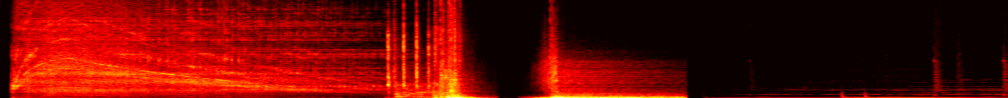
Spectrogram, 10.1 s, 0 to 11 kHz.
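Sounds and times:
sharp clicks: 3.9 - 4.8.

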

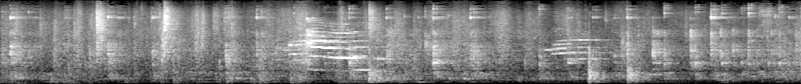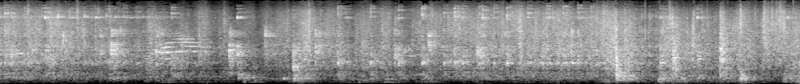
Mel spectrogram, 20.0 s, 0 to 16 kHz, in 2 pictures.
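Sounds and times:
high wavering cries: 6.8 - 7.5
plastic sheeting crinkling: 10.1 - 20.0.

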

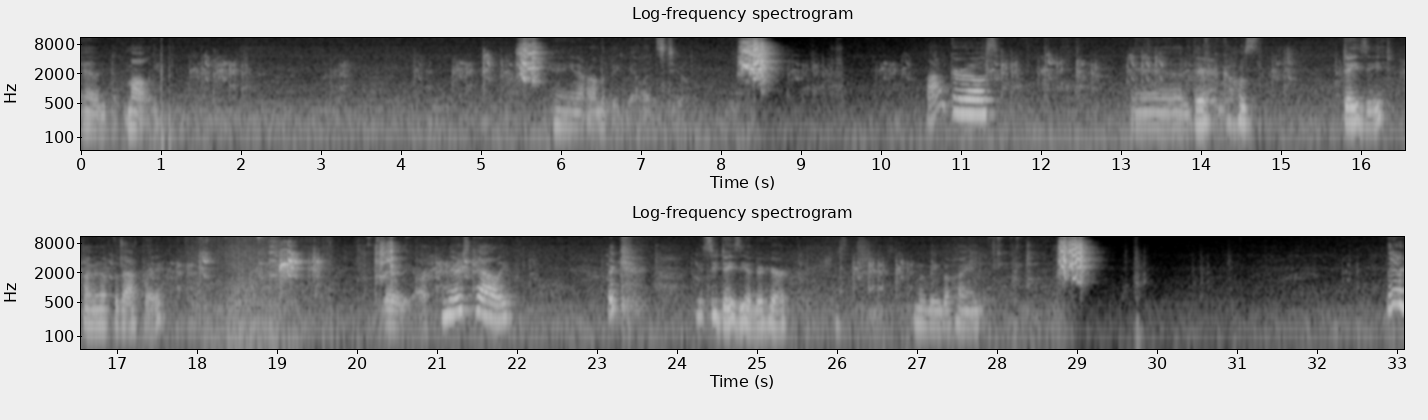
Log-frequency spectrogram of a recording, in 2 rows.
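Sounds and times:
parakeet squawk: 1.4 - 2.2, 3.1 - 3.4, 4.2 - 5.9, 8.2 - 10.5, 11.4 - 13.4, 17.7 - 21.6, 26.1 - 27.0, 28.8 - 29.4
parakeets chirping: 1.4 - 2.3, 3.0 - 3.5, 4.1 - 5.9, 8.2 - 22.4, 24.1 - 27.8, 28.7 - 29.4, 32.3 - 33.0.

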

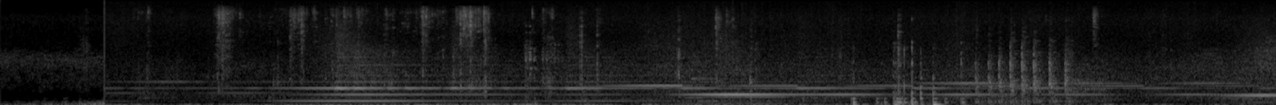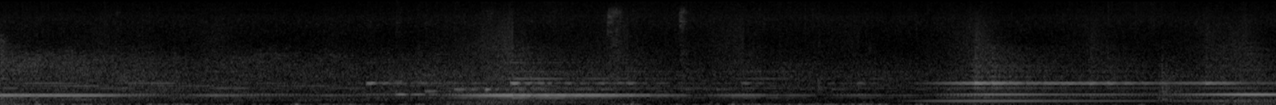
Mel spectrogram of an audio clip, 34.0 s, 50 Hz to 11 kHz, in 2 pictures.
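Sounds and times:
slow ambient music: 1.4 - 34.0
knocks and thuds: 11.4 - 14.5.

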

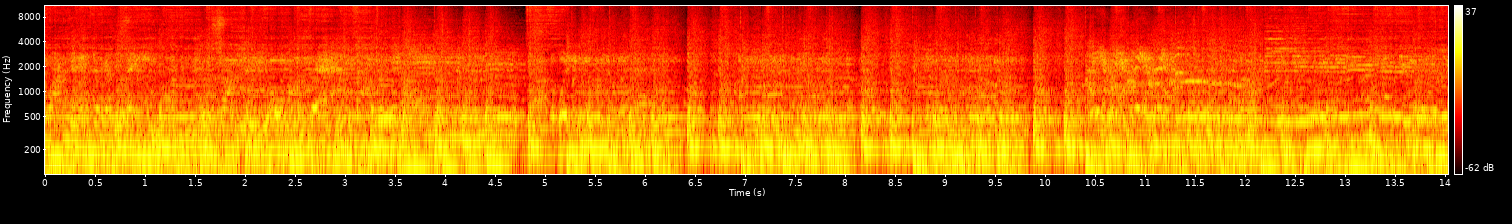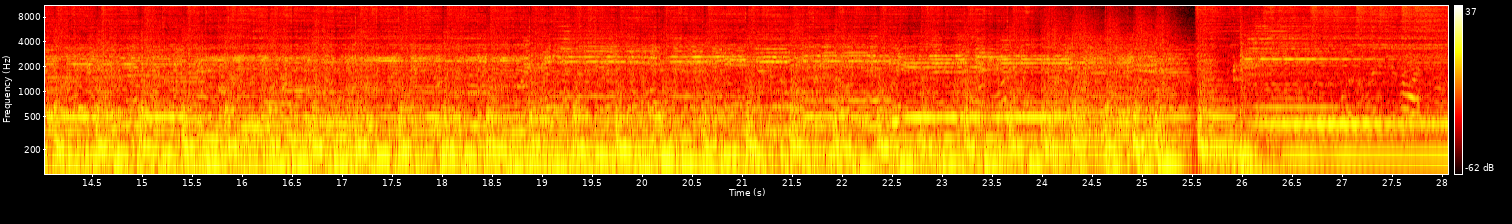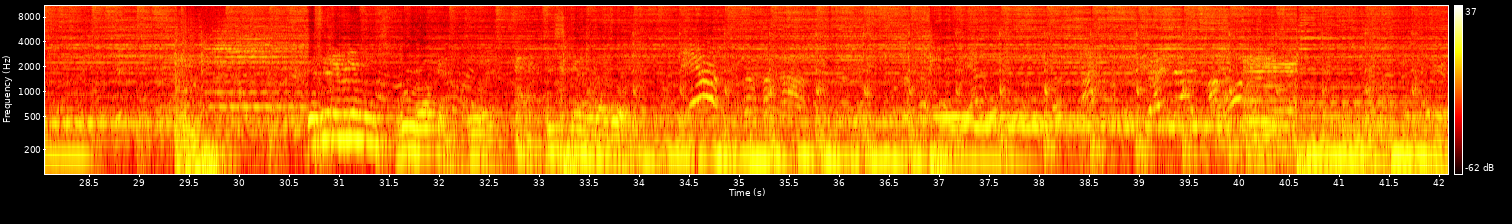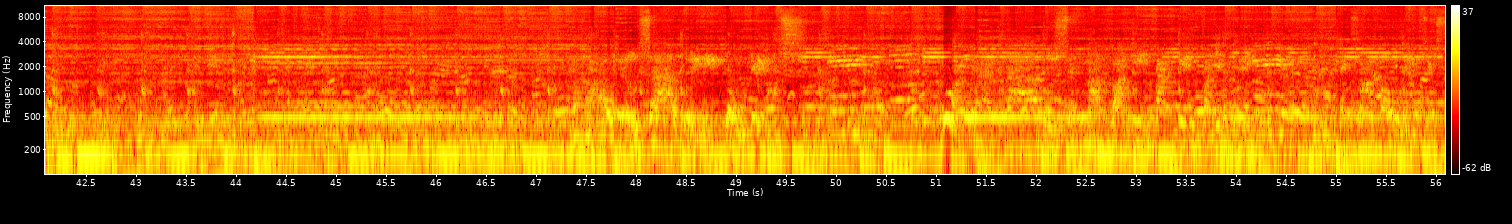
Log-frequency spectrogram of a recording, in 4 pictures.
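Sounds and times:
person singing: 0.0 - 6.2, 10.4 - 17.3, 44.2 - 56.0
live psychobilly band playing: 0.0 - 56.0.

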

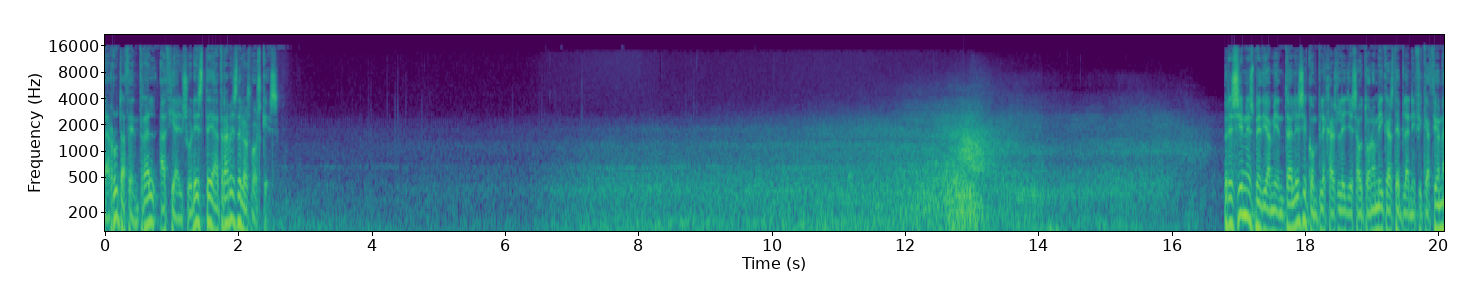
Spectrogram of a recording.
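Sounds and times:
high-speed train passing: 6.7 - 16.8.

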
